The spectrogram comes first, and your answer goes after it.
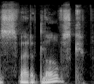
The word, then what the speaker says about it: Sverdlovsk: And we are going into, to the Ural Mountains, and we're going to Sverdlovsk. That's a name I have to work on, concentrating on pronouncing, because Sverd, as we say in Norwegian, is the Norwegian term for sword.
